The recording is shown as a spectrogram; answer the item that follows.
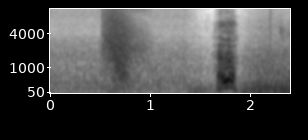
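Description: A short swish sound effect, a rush of noise falling in pitch, about half a second in, marking an edit transition.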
